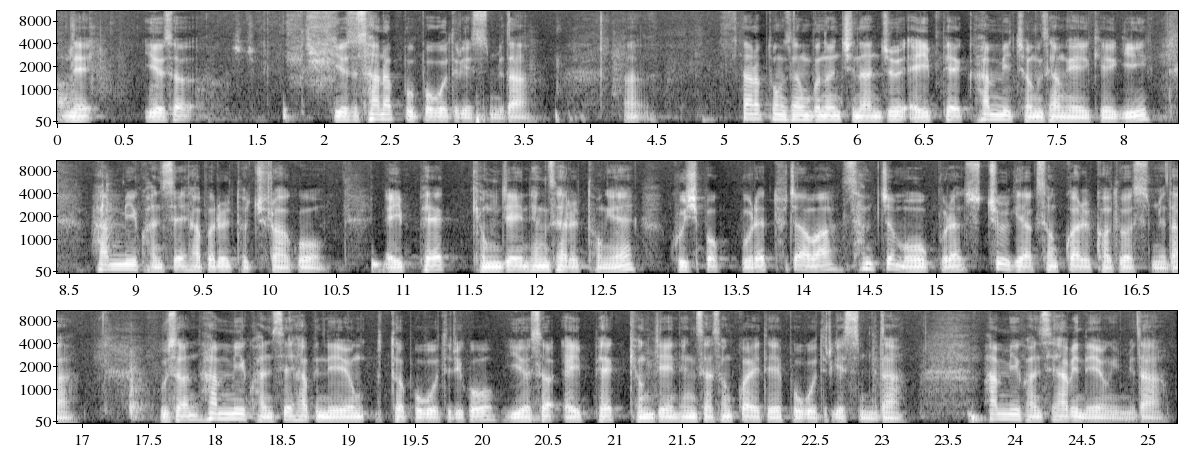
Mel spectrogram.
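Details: Adult man; normal voice.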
